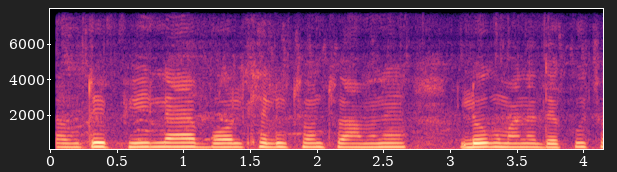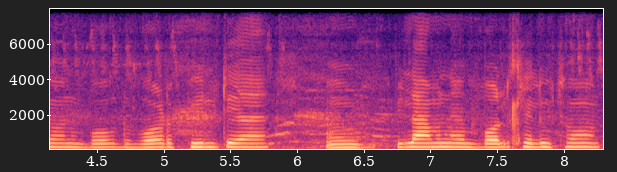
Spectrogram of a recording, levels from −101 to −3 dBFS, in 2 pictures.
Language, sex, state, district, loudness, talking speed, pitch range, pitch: Odia, female, Odisha, Sambalpur, -17 LUFS, 115 wpm, 210-220 Hz, 215 Hz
